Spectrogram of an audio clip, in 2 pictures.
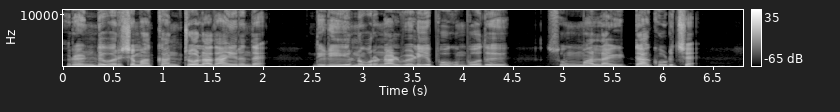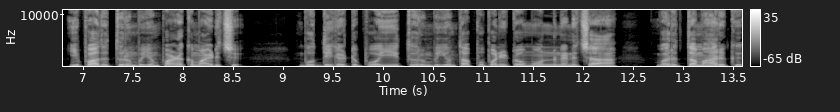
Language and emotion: Tamil, sad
